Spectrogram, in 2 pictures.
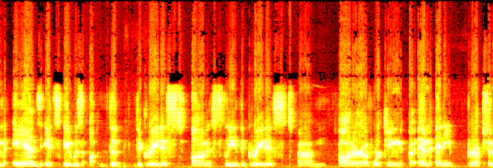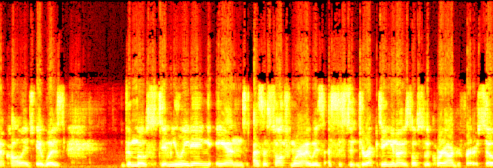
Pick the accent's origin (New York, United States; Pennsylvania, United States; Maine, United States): Pennsylvania, United States; Pittsburgh; So I did a production of Newsies at Pittsburgh CLO, which is in my hometown.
